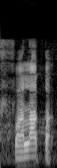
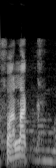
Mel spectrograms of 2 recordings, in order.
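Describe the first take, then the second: First: The word ends with a deep throaty q sound. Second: The word ends with a light front k sound. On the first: The speaker calls it right. "tapi qaf falaq" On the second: The speaker calls it wrong. "bukan falak"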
